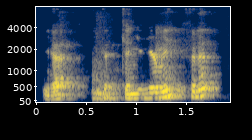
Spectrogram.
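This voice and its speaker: A man's voice: medium pitch, expressive. Man on a muffled echoey video call. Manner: measured, thinks aloud with pauses. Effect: heard over a video call. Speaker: guest critic, structural engineer. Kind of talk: giving feedback on a student project.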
